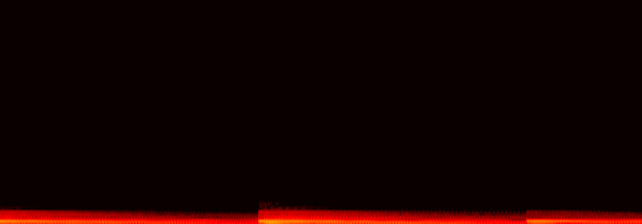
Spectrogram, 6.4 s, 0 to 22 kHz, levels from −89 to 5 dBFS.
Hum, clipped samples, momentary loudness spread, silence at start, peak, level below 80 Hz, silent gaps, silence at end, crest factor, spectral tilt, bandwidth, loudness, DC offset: none; under 0.1%; 14 LU; 0 s; -26 dBFS; -60 dBFS; none; 0 s; 18 dB; -13.5 dB/octave; 2.2 kHz; -45 LUFS; under 0.1%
